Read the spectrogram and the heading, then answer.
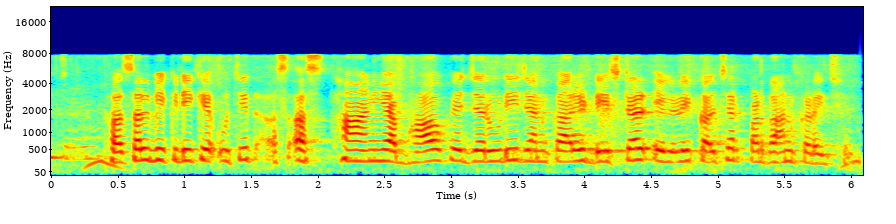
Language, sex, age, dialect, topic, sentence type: Magahi, female, 31-35, Western, agriculture, statement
